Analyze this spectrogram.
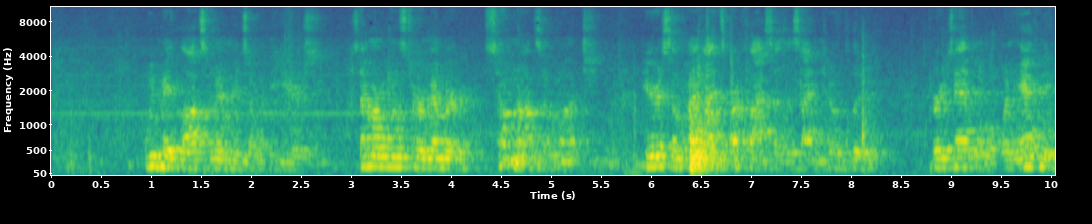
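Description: A young man speaks into a microphone over loudspeakers in a large echoing hall.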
